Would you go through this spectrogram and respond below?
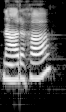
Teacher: न में आ का स्वर, फिर ह में रेफ के रूप में र का प्रयोग है, फिर साथ में दीर्घ स्वर है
